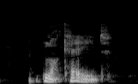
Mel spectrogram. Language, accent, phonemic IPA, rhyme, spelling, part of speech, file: English, Southern England, /blɒˈkeɪd/, -eɪd, blockade, noun / verb, LL-Q1860 (eng)-blockade.wav
- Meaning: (noun) The physical blocking or surrounding of a place, especially a port, in order to prevent commerce and traffic in or out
